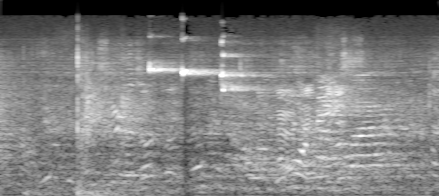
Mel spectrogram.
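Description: Basketball bouncing and knocking on a hardwood gym floor, with a few sharp knocks in the first half and several brief high squeaks, in a large echoing gym with voices chattering in the background.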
